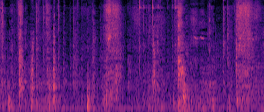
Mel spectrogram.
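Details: Chihuahua sneezing indoors: three sharp, breathy bursts of hissing noise, roughly a second apart, each rising above a low background of small clicks and rustles.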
